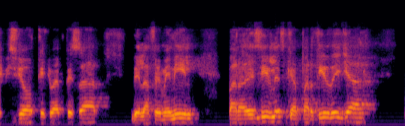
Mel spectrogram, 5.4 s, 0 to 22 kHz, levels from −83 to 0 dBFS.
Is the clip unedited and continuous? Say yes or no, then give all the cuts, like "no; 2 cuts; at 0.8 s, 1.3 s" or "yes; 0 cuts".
yes; 0 cuts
